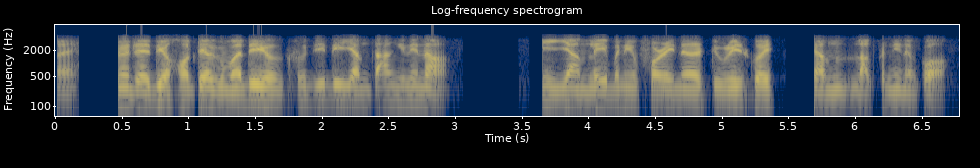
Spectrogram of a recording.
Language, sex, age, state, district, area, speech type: Manipuri, male, 30-45, Manipur, Ukhrul, rural, conversation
